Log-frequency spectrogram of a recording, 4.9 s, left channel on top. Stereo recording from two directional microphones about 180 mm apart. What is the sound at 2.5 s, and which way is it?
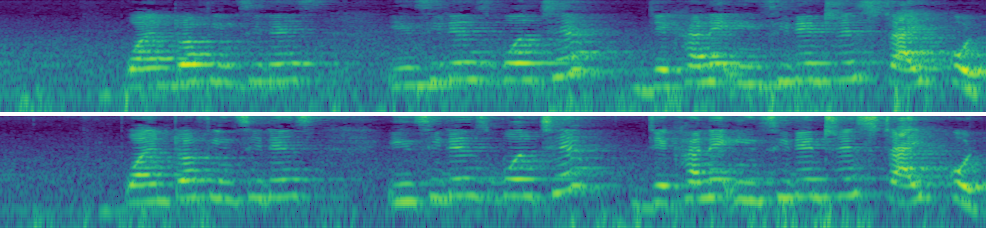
A woman's voice, 45° right (ahead or behind).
